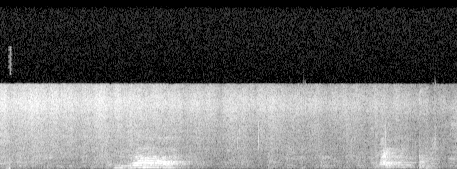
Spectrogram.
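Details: Dog Neo on his first day herding sheep, barking out of annoyance at the stick rather than at the sheep; one drawn-out harmonic bark, then a shorter second one, with quiet Finnish talk between.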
